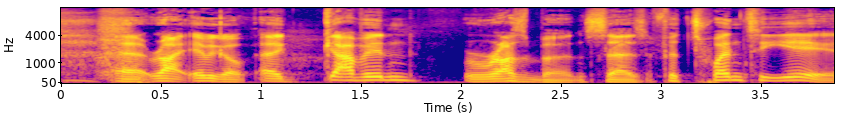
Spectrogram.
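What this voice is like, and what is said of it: Usual voice. Nothing is said of it.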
